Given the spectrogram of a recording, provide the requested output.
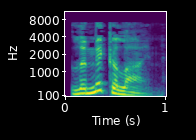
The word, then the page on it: limicoline: British English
